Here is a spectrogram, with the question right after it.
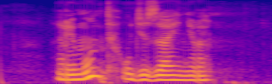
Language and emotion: Russian, neutral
